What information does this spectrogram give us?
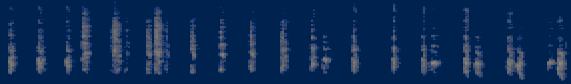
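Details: Chukar partridge (Alectoris chukar), tagged as female, gives a steady run of about twenty harsh, clucking chuk calls, roughly two or three per second, with nothing else heard.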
